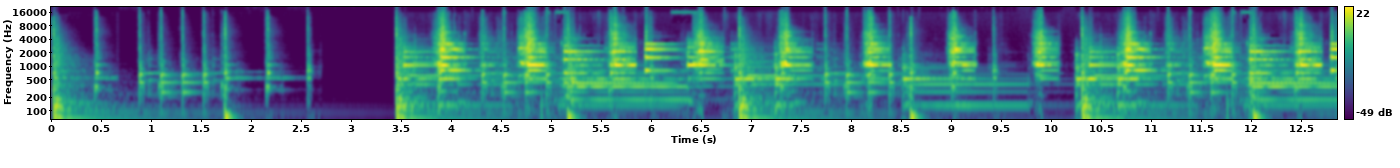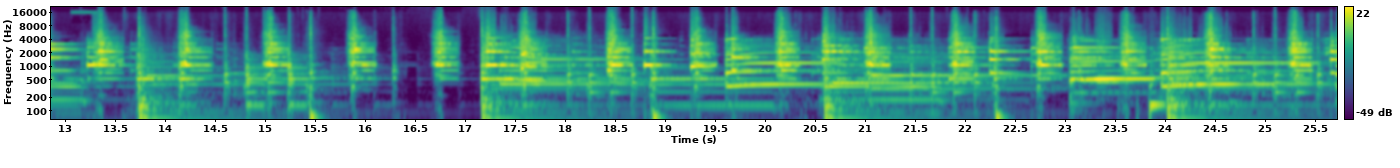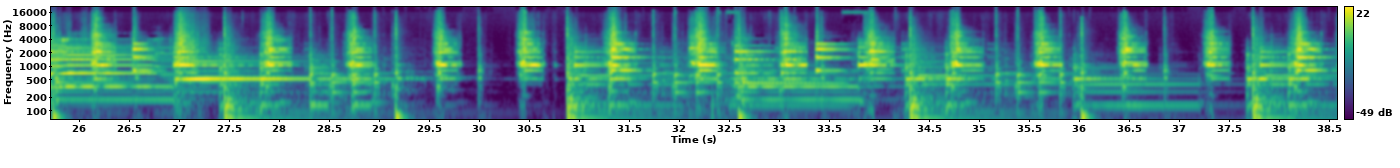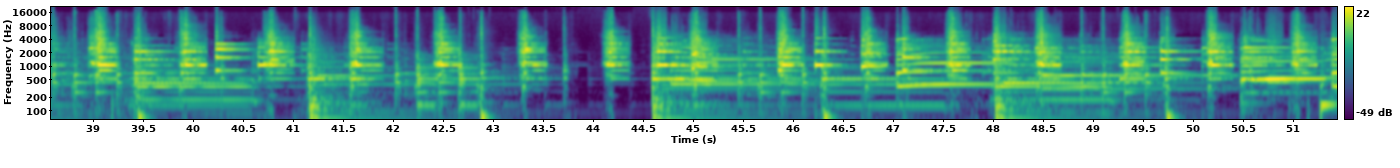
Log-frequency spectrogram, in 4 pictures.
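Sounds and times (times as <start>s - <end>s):
dub music: 0.0s - 2.7s, 3.5s - 51.4s.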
